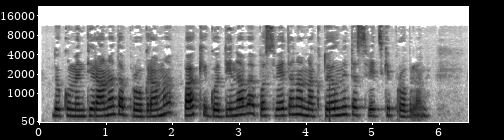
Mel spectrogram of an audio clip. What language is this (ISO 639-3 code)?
mkd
